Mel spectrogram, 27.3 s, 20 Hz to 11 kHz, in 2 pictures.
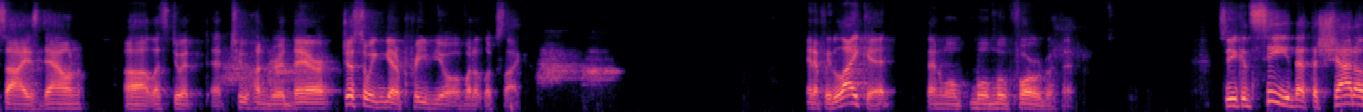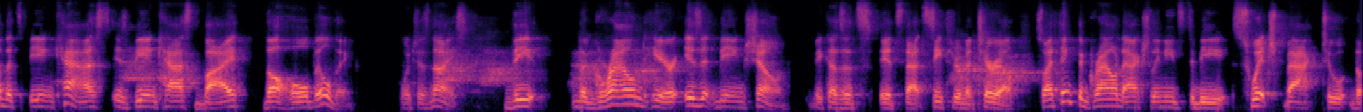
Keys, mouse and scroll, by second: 0.3 click, 1.3-2.9 typing, 9.0 click, 9.9 click, 11.7-16.9 drag.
